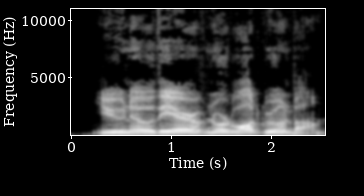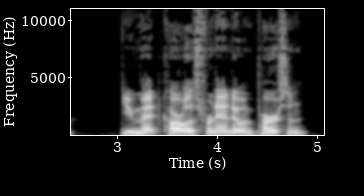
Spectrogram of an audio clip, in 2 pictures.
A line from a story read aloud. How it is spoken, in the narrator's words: Jaramillo said, his voice now flat and expressionless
